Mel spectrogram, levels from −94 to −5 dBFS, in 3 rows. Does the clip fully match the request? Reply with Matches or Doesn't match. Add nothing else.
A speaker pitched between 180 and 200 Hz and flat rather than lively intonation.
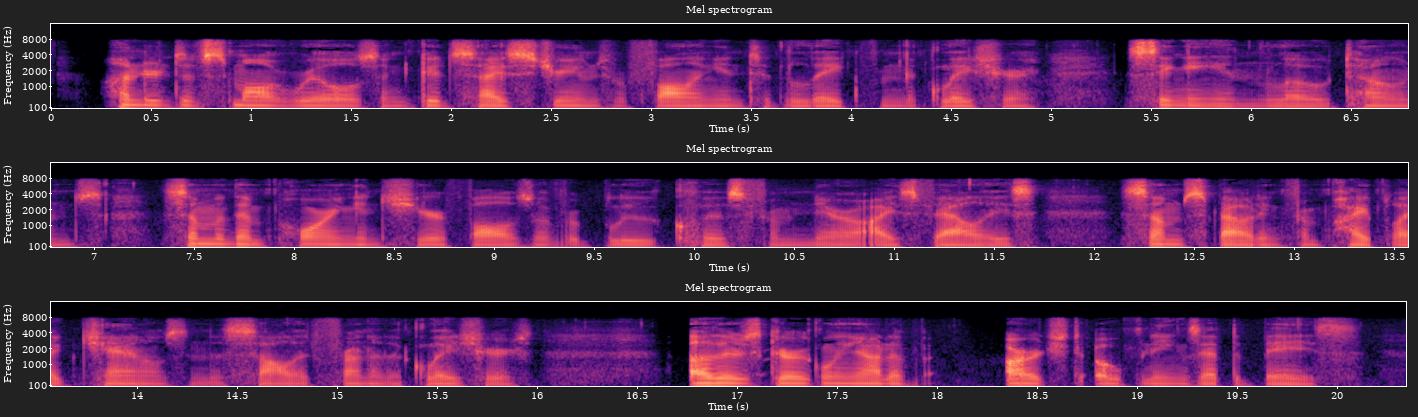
Doesn't match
